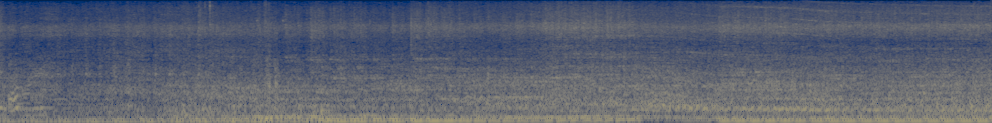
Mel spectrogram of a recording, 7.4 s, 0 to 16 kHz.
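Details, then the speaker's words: Bus diesel engine after fitting a new 5.5 kW starter motor, running on its own fuel supply: catches and settles into a steady low idle with no grinding or stalling; new starter works. "she lives [Applause] listen to that turtle [Music] so"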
